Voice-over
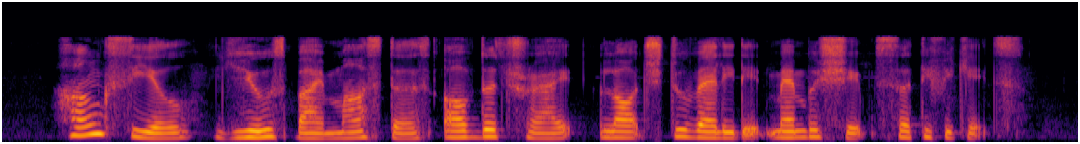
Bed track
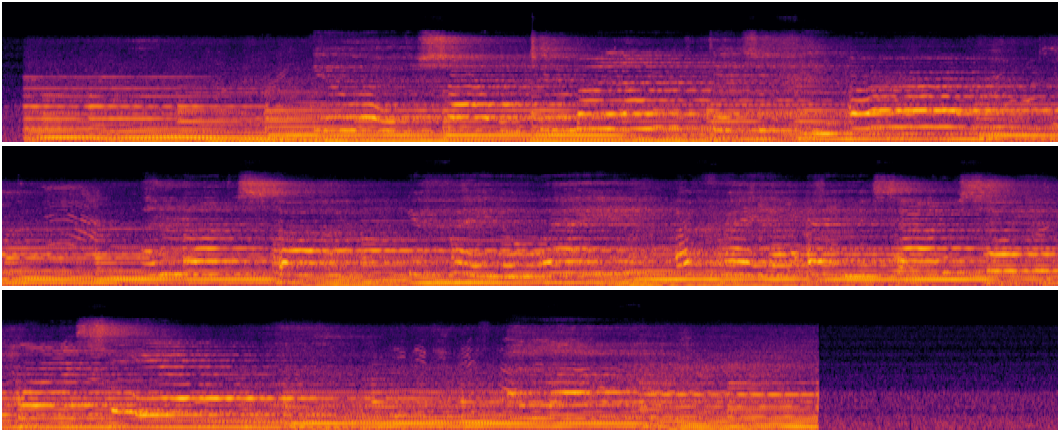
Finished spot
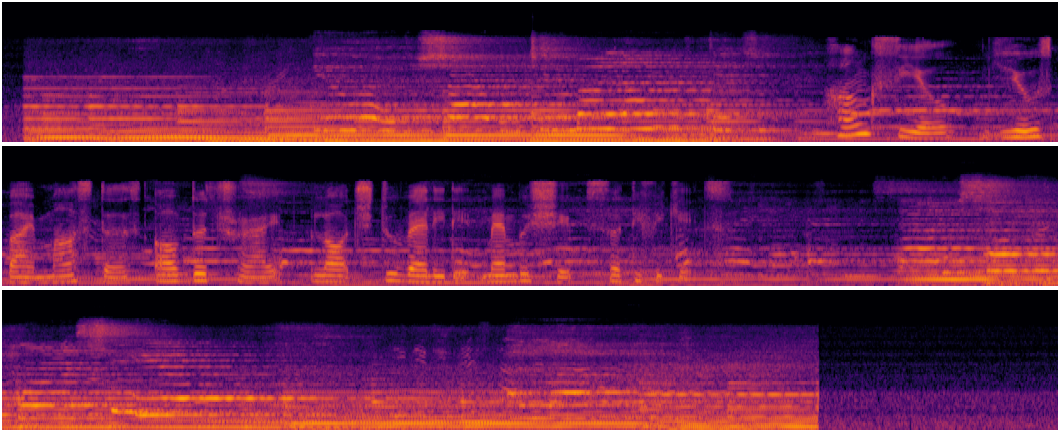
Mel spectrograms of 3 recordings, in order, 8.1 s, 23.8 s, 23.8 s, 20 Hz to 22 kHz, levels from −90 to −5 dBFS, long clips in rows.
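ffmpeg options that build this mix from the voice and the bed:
ffmpeg -i stem1.wav -i stem2.wav -filter_complex "[0:a]adelay=5750,volume=-5.5dB[link_01];[1:a]volume=9dB,afade=type=out:start_time=5.25:duration=0.66:silence=0.223872,afade=type=in:start_time=14.61:duration=0.41:silence=0.211349[link_02];[link_01][link_02]amix=inputs=2:normalize=0" out.wav

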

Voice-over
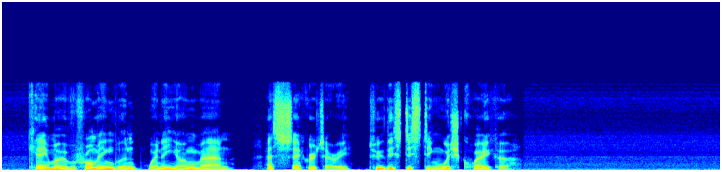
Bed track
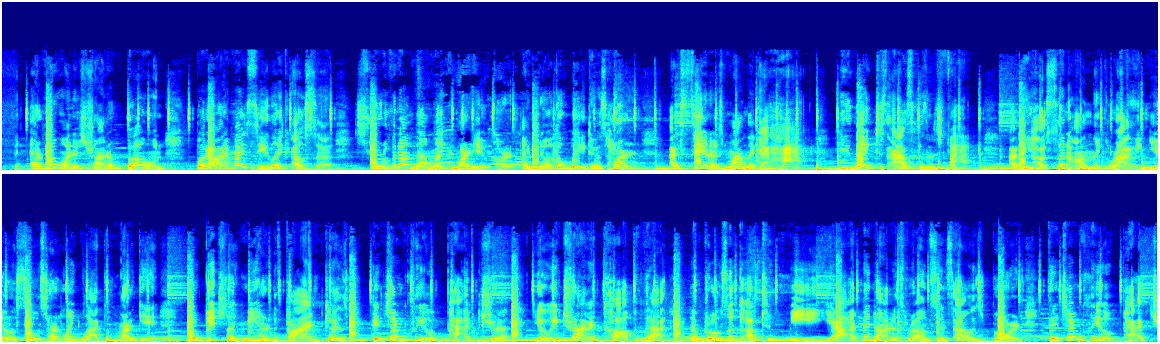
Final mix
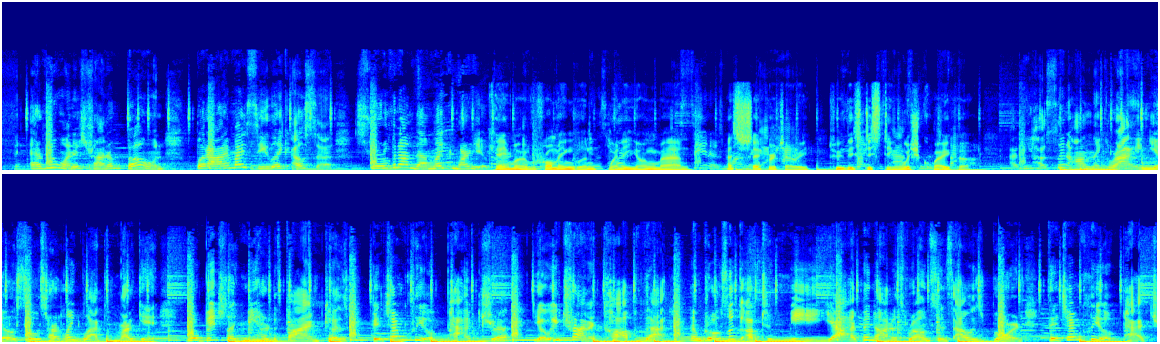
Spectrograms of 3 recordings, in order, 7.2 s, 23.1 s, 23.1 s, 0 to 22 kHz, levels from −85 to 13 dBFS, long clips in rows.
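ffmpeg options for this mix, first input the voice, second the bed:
ffmpeg -i stem1.wav -i stem2.wav -filter_complex "[0:a]adelay=4600,volume=-1dB[link_01];[1:a]volume=9.5dB,afade=type=out:start_time=4.41:duration=0.98:silence=0.266073,afade=type=in:start_time=10.16:duration=1.37:silence=0.177828[link_02];[link_01][link_02]amix=inputs=2:normalize=0" out.wav

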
